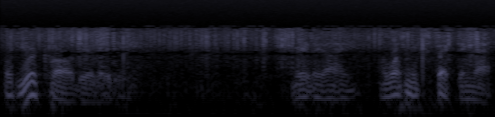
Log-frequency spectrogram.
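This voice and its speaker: Wounded politician in old radio drama, super low gravelly voice, formal halting talk, muffled hissy recording. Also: male voice, full character voice. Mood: wounded, indignant. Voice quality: very deep, gravelly. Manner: hesitant, formal, pointed, with pauses. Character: aggrieved middle-aged male politician, dignified, brooding, addressing a caller. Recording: noisy, dull vintage radio recording.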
